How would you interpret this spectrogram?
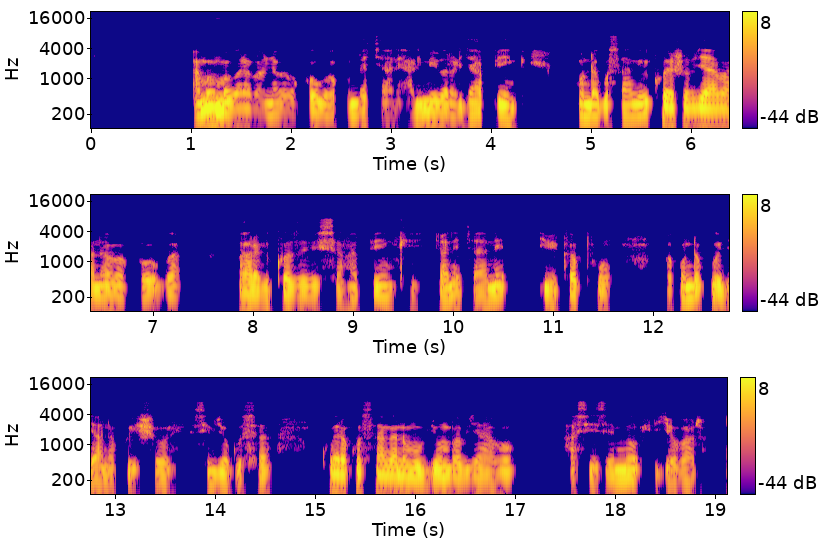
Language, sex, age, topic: Kinyarwanda, male, 25-35, education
